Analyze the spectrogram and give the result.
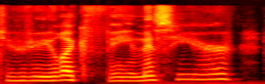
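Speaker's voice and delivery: whispered aside. Leaning over to another character in a crowd: whispering. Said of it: "whisper to Papa Fred".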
